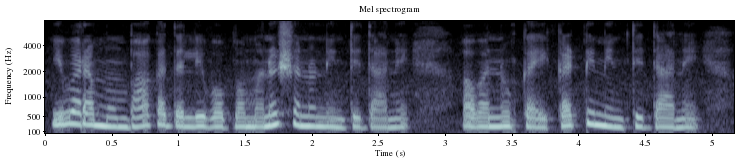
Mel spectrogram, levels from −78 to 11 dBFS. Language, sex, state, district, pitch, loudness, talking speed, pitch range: Kannada, female, Karnataka, Bidar, 240 Hz, -15 LUFS, 95 wpm, 230-270 Hz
